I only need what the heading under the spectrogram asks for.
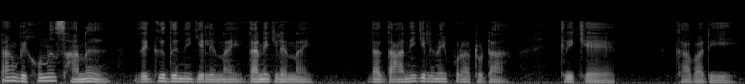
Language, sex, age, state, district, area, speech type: Bodo, male, 30-45, Assam, Udalguri, rural, spontaneous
